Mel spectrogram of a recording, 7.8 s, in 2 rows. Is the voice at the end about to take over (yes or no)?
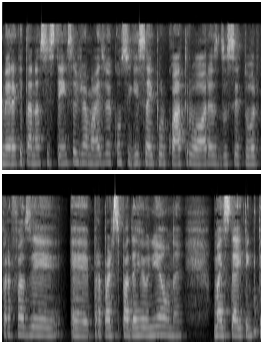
no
